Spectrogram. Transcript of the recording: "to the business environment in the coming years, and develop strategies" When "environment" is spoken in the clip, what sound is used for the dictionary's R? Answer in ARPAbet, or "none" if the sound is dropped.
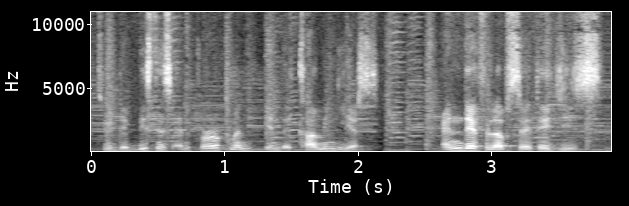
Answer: L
